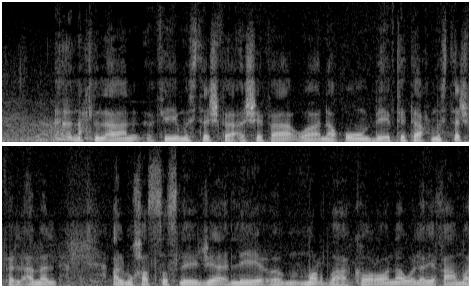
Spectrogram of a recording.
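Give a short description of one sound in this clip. A man speaks calmly and steadily into a microphone close by.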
